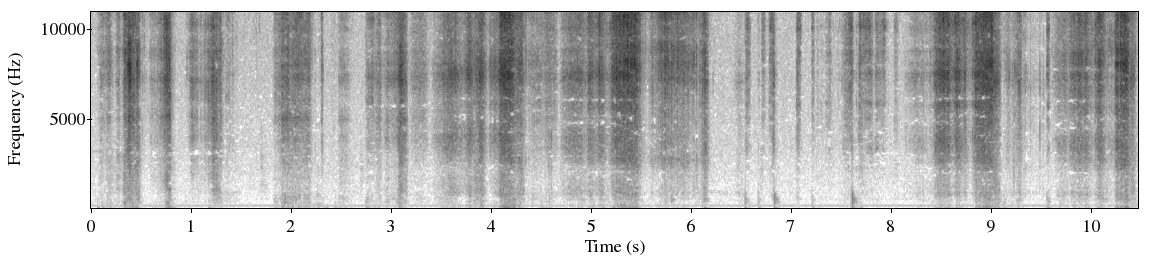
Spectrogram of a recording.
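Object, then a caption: Pale wooden block cut with a gouge. Gloved hands carve a solid pale wooden block lengthwise with a wooden-handled gouge, making a series of bright, dry scraping strokes with short pauses between them. Each stroke has a hissy, rasping high texture and stops quickly with almost no ring, over a faint steady low hum.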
